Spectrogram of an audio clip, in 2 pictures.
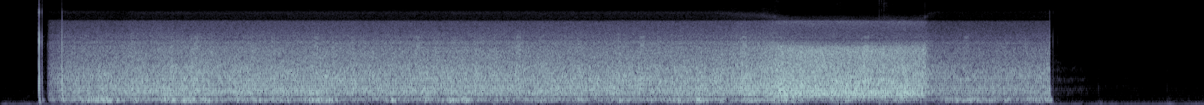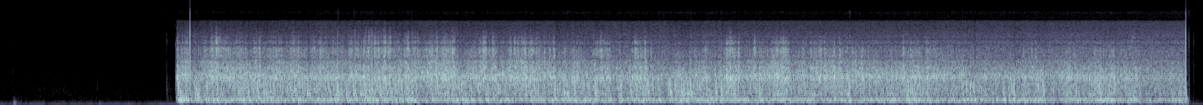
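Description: Playback of two trail-camera clips, each a steady, loud rushing noise lasting about ten seconds that starts and stops abruptly, with about three seconds of silence between them.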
